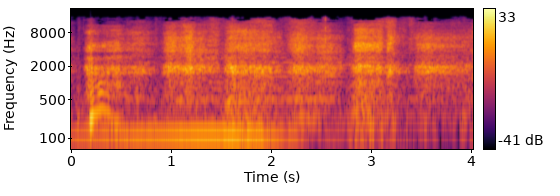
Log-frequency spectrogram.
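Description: A man grunting and gasping with effort, then breathing hard, as he strains to push a dirt bike through a rocky rut. A steady low hum runs under it and cuts out about three seconds in.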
